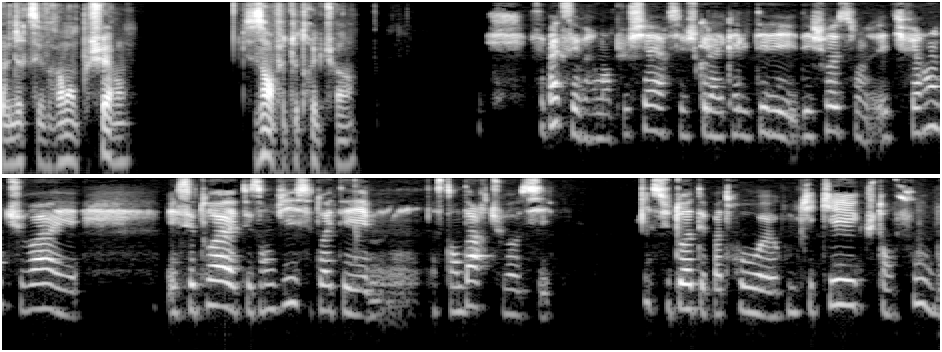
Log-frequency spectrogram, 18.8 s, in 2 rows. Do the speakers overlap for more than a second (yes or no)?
no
